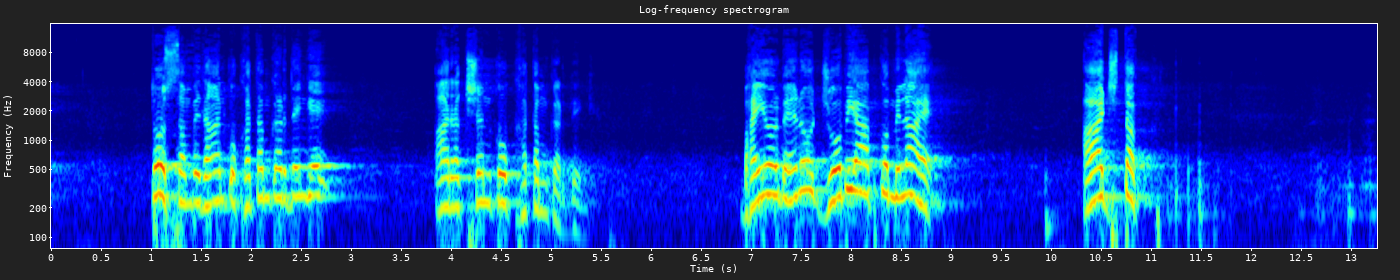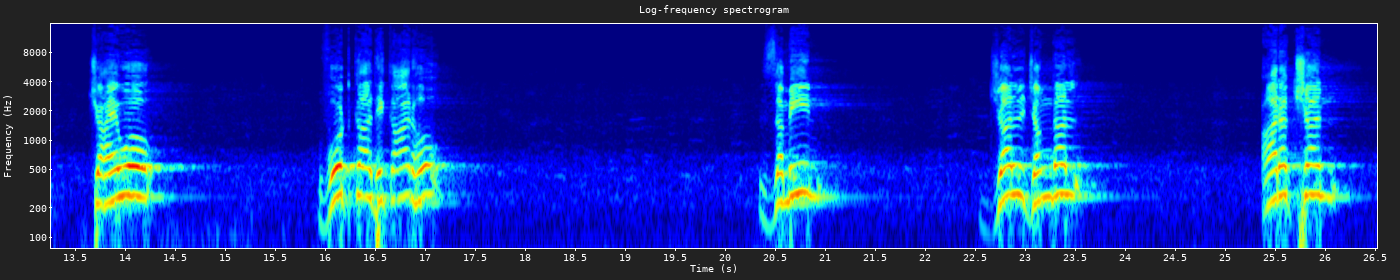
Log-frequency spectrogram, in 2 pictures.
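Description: A middle-aged man speaks forcefully into a microphone over loudspeakers, in short bursts with pauses.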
